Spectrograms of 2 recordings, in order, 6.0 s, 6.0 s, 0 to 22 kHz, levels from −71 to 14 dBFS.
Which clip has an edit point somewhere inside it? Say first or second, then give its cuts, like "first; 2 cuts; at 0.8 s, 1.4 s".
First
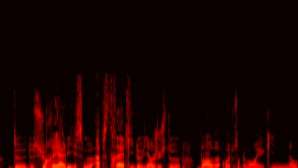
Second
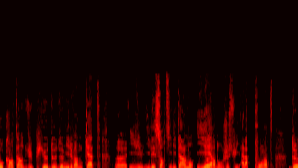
first; 2 cuts; at 2.5 s, 4.4 s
